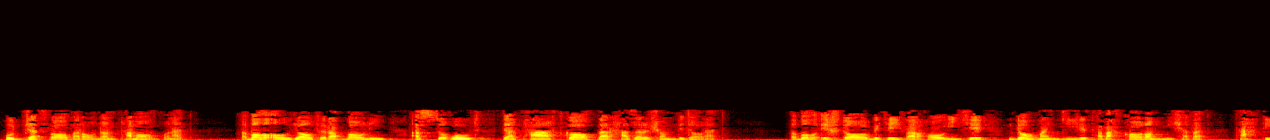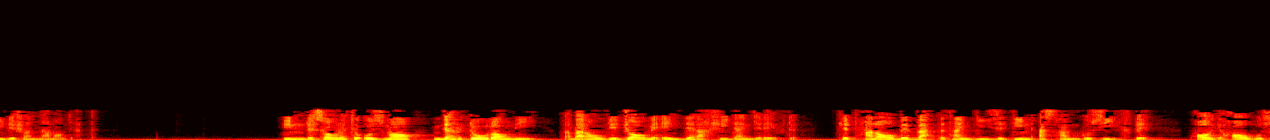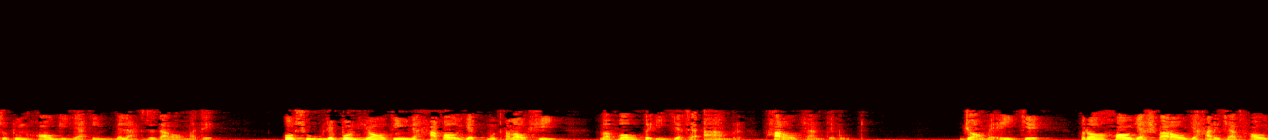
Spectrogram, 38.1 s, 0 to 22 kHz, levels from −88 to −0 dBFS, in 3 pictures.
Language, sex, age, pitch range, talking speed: Persian, male, 50-69, 80-100 Hz, 105 wpm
